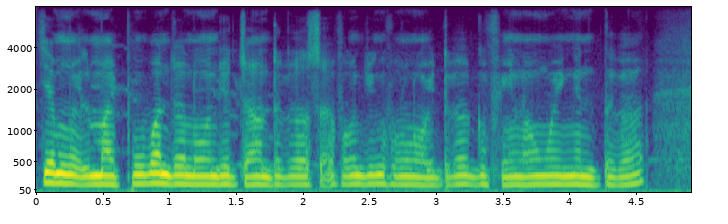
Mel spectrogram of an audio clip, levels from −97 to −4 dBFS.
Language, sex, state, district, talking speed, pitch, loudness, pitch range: Wancho, male, Arunachal Pradesh, Longding, 220 wpm, 135 Hz, -15 LUFS, 130-140 Hz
